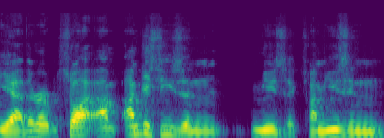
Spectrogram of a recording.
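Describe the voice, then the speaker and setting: A man's dark, mellow voice at medium pitch, fairly quick in pace with ordinary pitch variation, in a dry, close sound with no echo. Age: 60s. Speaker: podcast host. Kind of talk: casual chat.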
